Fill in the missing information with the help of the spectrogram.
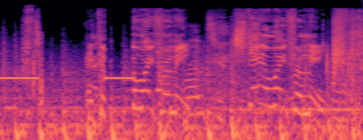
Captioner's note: beep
